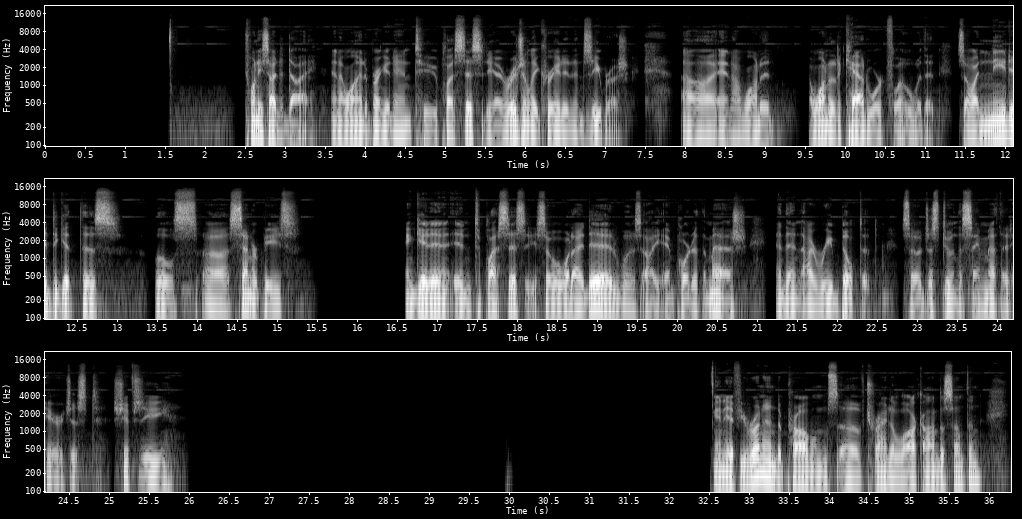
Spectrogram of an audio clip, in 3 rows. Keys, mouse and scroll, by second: 1.8-3.9 middle drag, 3.9-4.8 scroll down 2, 4.8-5.6 scroll down 1, 8.0-8.4 middle drag, 8.8 middle click, 11.4-12.0 middle drag, 19.2-20.4 middle drag, 20.8-21.6 scroll up 2, 21.6-22.5 shift+middle drag, 21.6-22.1 scroll down 2, 23.5 shift+z, 24.9 drag, 27.0 click, 28.5 click.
